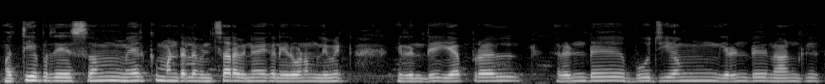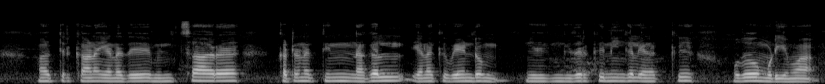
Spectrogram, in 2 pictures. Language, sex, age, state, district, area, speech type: Tamil, male, 18-30, Tamil Nadu, Tiruppur, rural, read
